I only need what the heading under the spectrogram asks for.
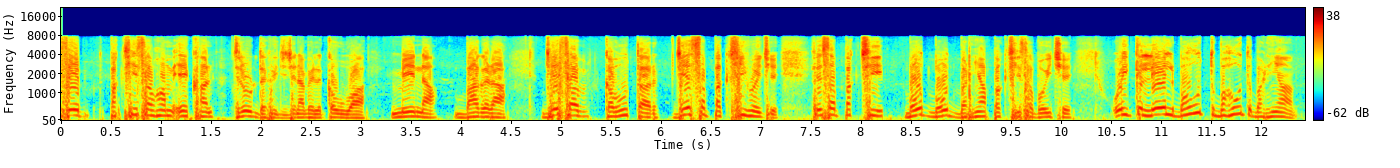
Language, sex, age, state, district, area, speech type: Maithili, male, 18-30, Bihar, Darbhanga, rural, spontaneous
